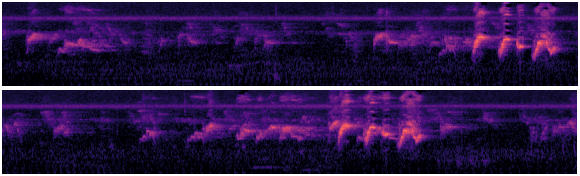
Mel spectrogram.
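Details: Red-whiskered bulbul used as a decoy in a trap to lure other bulbuls; clear, quick whistled phrases of warbling notes, louder bursts around four and seven seconds, with a steady high electronic whine behind.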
